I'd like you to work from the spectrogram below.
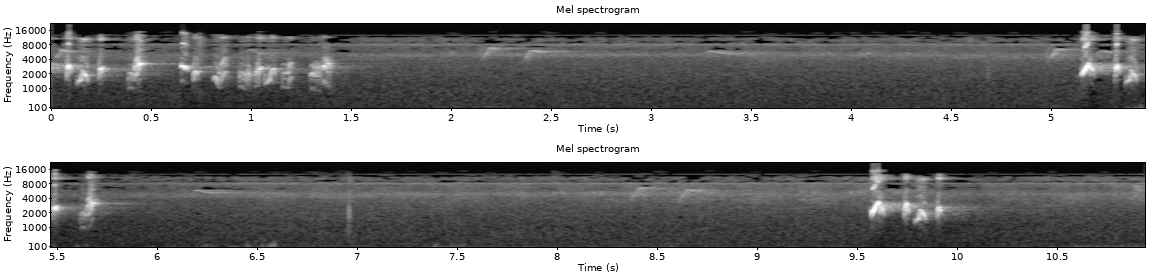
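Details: Bulbul lure call used to attract birds: three bursts of bright, chattering chirps, the first lasting over a second, then short clusters near five and nine and a half seconds, separated by quiet background.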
